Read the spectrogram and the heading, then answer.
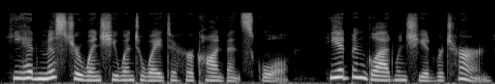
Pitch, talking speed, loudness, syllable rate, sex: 215 Hz, 240 wpm, -20 LUFS, 5.3 syllables/s, female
